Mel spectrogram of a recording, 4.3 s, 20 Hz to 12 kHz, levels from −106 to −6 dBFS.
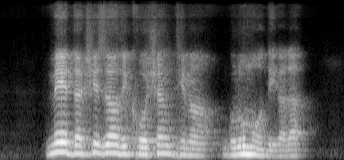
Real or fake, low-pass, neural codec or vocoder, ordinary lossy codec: fake; 10.8 kHz; codec, 24 kHz, 0.5 kbps, DualCodec; Opus, 32 kbps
